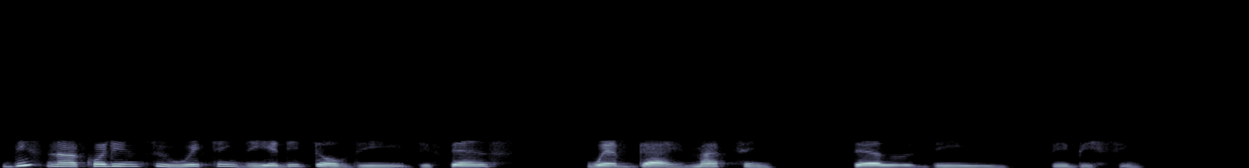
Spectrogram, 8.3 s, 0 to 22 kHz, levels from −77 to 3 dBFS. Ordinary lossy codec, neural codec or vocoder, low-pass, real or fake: MP3, 32 kbps; codec, 16 kHz in and 24 kHz out, 0.9 kbps, LongCat-Audio-Codec, four codebook decoder; 3.6 kHz; fake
